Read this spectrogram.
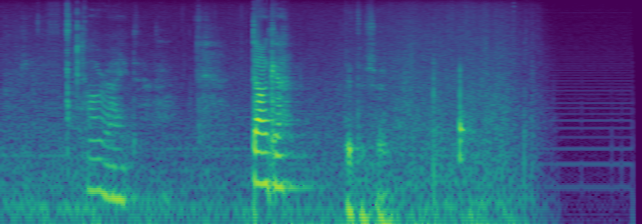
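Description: A woman answers in a soft voice.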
